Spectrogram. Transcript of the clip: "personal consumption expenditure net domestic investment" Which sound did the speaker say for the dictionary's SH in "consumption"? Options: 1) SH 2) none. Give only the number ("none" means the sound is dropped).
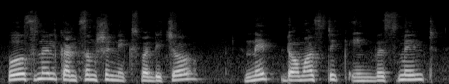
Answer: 1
